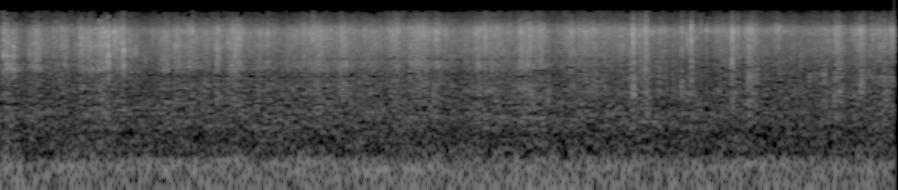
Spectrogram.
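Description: Dry leaves and straw crackling and rustling in many quick small ticks as a newborn macaque squirms on them, over a low steady rumble.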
